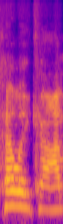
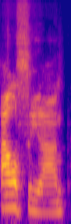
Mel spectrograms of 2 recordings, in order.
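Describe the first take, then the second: First: It is said like 'HEL-i-con'. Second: It is said like 'HAL-see-on'. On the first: The speaker calls it wrong. "is not pronounced Helicon" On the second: The speaker calls it right. "It's pronounced Halcyon"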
